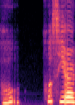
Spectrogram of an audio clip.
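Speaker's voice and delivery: put-on small child's high voice. Narrating a scene where a dark figure speaks to the players: childlike voice. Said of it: "like a childlike voice".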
